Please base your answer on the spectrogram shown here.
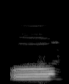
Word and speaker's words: ओम: जैसे ओम का हम लोग उच्चारण करते हैं दूर तक, ओम, इस तरह की जो है प्लुत स्वर जो है ओम के अंतर्गत आता है, 3 मात्रा का समय लगता है, ठीक है।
